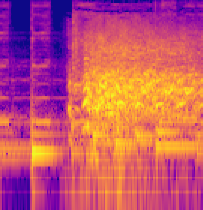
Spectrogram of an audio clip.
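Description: Light background music with a plucked melody, and from under a second in a loud burst of laughter over it.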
